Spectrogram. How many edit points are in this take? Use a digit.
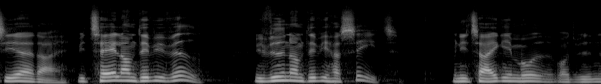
0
